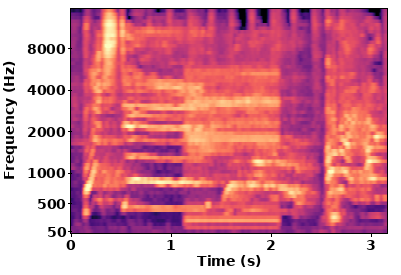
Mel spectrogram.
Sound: buzz sound

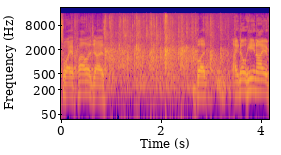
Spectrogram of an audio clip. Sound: audience clapping

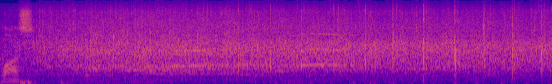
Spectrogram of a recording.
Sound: audience cheering and applauding

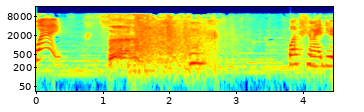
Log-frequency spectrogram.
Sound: crashing

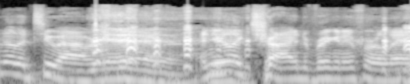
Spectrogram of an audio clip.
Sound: laughs

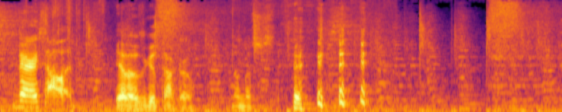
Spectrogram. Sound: laughs

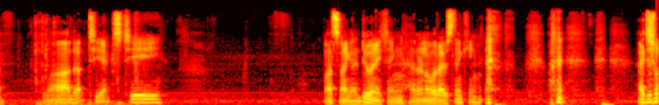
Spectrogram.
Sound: chuckle

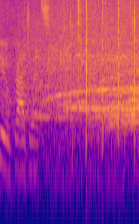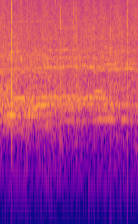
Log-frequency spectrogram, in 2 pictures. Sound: audience cheering

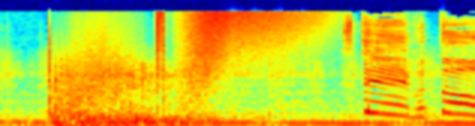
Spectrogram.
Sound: cannonball whooshes over

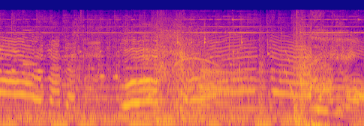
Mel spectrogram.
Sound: grunting

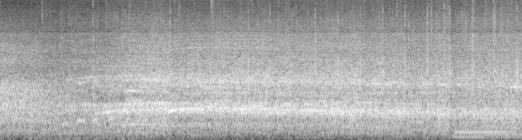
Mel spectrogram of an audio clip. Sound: cheering and applause

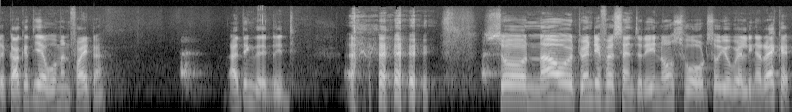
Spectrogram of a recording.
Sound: Sindhu laughs; laughs

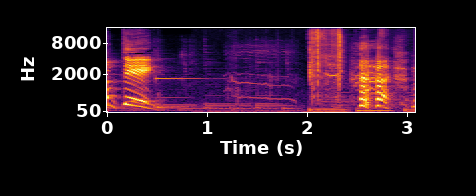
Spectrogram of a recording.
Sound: dog whimpers; camera shutter snaps

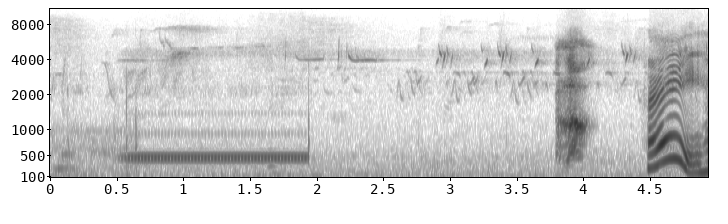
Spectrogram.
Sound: phone rings; phone beeps

